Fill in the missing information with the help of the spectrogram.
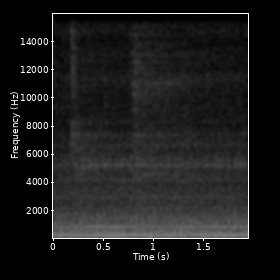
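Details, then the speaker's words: Steady mechanical hum with a constant low tone and faint hiss from a Caire Companion 5 stationary home oxygen concentrator (up to 5 L/min) running just after switch-on. "to power on the unit simply press the button upward"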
